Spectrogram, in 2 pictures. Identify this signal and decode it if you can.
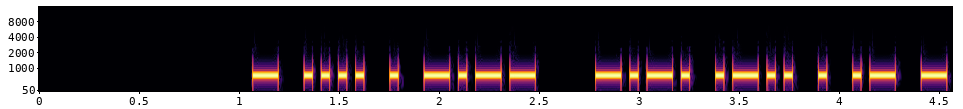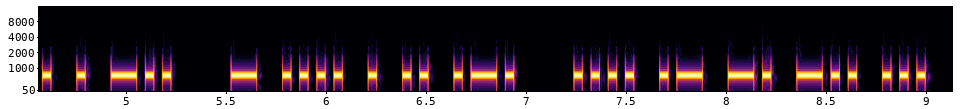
Morse code, heard as a keyed tone, about 28 wpm, 700 Hz. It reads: THEY CLEANED THEIR HANDS
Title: A Sound Of Thunder 28wpm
